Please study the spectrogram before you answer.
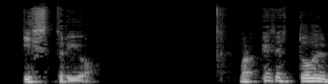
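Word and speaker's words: histrio: Y por otra parte, hay que recordar que la H en latín es muda, ¿sí? Entonces leo ic, istrio.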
